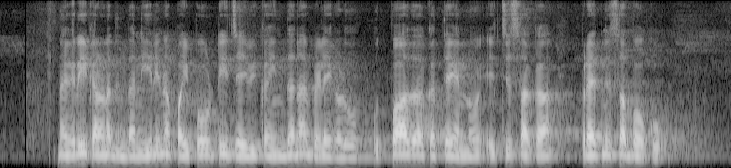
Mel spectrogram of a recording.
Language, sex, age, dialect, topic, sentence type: Kannada, male, 25-30, Central, agriculture, statement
